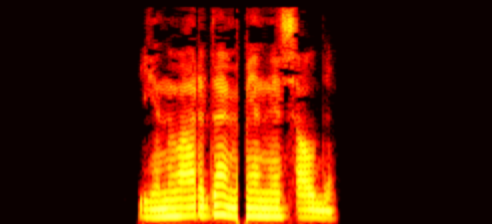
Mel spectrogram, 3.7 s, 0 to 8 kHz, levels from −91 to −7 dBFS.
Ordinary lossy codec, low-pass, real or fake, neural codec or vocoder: MP3, 32 kbps; 7.2 kHz; fake; autoencoder, 48 kHz, 128 numbers a frame, DAC-VAE, trained on Japanese speech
